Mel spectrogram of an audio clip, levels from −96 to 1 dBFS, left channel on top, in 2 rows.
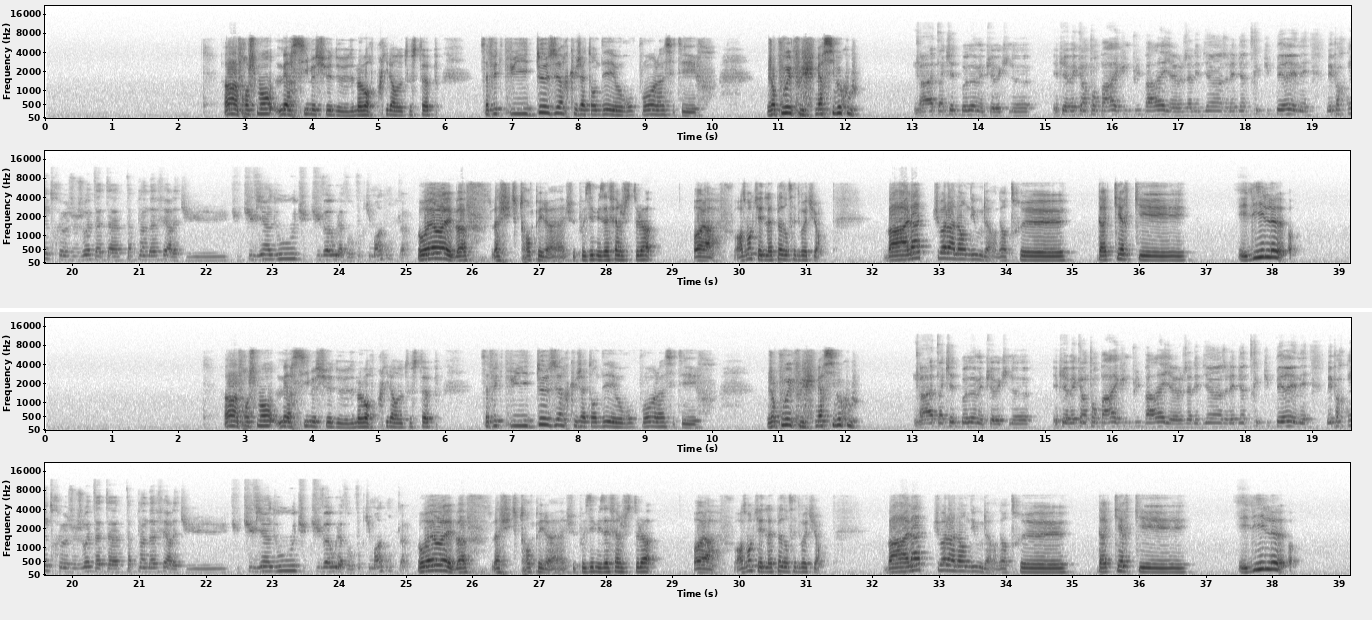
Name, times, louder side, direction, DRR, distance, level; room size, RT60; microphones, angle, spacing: voice 1, 2.7-6.2 6.5-10.5 10.8-12.2 25.2-28.7 29.3-31.2 31.5-31.6 32.2-34.9 35.4-36.7 37.5-38.3, left 3 dB, 50° left, 2.0 m, -28 dB
voice 2, 13.0-14.8 15.1-25.0 37.5-37.6, right 1 dB, 30° right, 4.2 m, -38 dB
8.3 x 6.1 x 6.8 m
head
